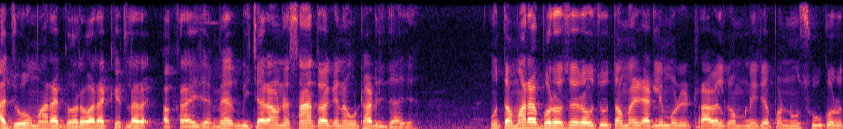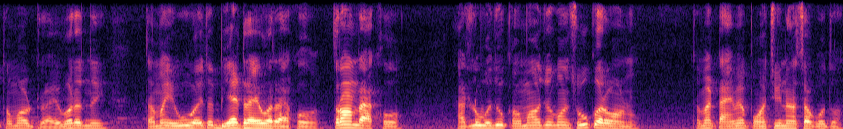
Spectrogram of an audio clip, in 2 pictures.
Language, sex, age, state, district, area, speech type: Gujarati, male, 18-30, Gujarat, Anand, urban, spontaneous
